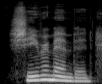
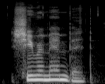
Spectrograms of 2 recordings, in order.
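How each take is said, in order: Both takes have the same delivery.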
